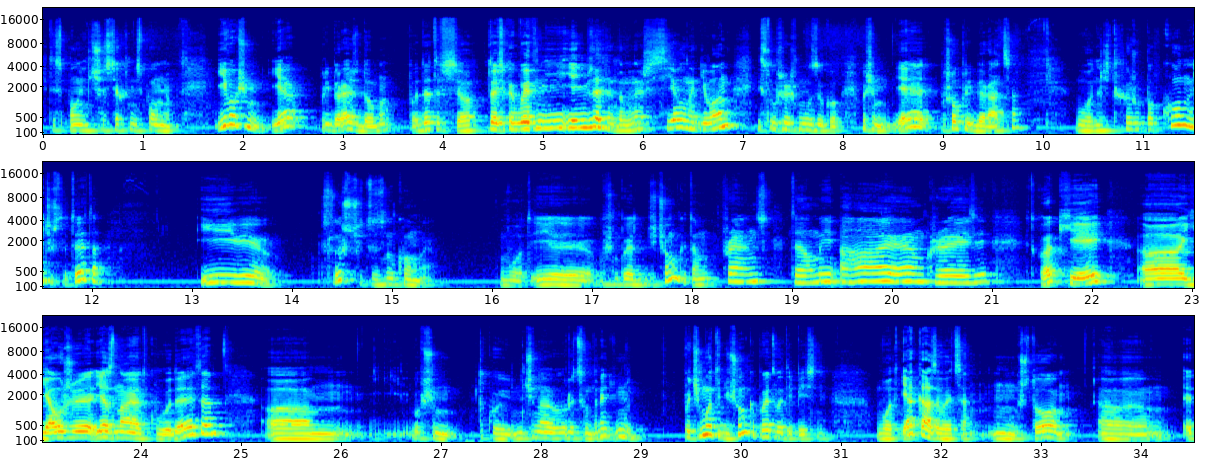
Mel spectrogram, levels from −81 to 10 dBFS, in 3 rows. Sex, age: male, 20-39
